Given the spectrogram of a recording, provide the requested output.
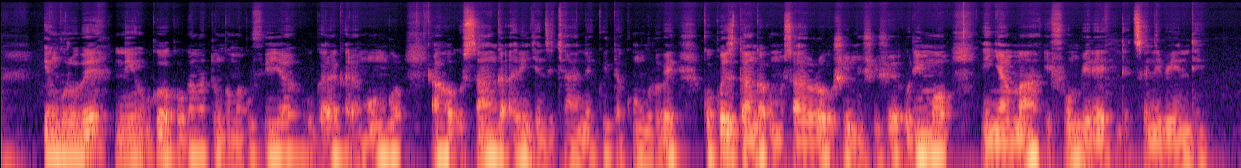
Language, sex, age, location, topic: Kinyarwanda, female, 18-24, Kigali, agriculture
